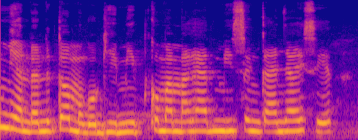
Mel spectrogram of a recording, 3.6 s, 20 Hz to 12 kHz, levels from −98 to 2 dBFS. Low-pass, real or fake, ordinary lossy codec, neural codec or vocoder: none; fake; none; vocoder, 24 kHz, 100 mel bands, Vocos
